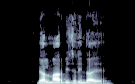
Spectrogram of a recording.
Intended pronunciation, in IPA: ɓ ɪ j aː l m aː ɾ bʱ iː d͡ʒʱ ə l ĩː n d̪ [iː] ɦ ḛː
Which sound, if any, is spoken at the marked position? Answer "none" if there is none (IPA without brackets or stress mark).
aː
